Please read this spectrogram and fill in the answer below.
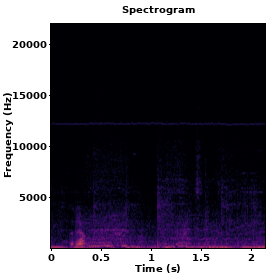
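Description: Škoda Fabia S2000 rally car's engine heard onboard as the car drives on, its note rising and falling as the revs change.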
